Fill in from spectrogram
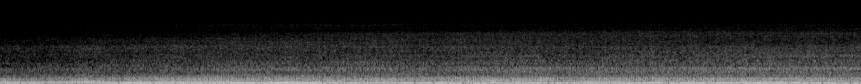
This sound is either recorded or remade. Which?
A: remade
